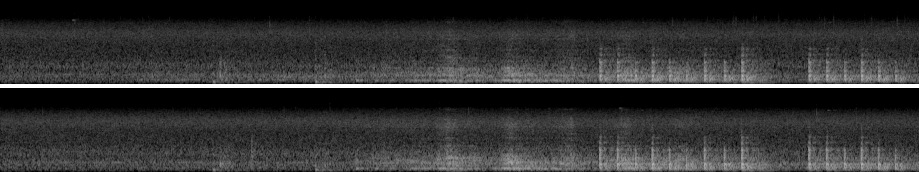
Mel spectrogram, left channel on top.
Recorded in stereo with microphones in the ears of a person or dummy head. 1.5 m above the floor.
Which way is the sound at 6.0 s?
20° right (ahead or behind).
